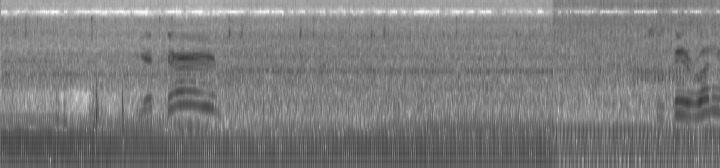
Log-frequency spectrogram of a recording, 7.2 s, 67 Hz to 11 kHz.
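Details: Freshly rebuilt Honda B18C1 GSR engine swapped into an Acura Integra LS, just after first start: low, steady idle hum, even, no knocking, ticking or stumbling; ran two hours without overheating, normal idle.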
